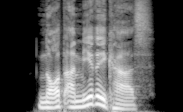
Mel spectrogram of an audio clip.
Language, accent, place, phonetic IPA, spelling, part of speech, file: German, Germany, Berlin, [ˈnɔʁtʔaˌmeːʁikas], Nordamerikas, noun, De-Nordamerikas.ogg
- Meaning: genitive singular of Nordamerika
